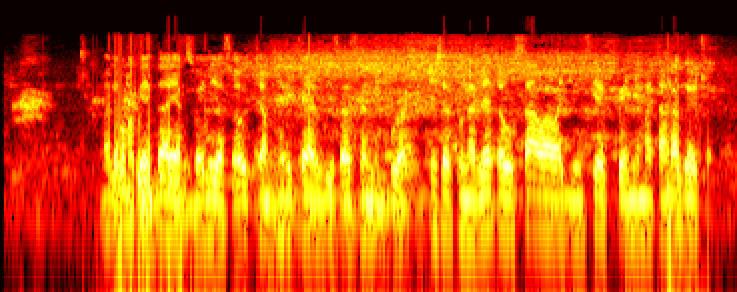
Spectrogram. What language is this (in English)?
Swahili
